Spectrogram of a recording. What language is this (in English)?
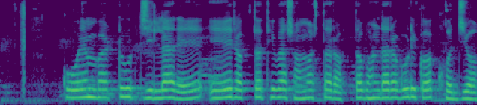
Odia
